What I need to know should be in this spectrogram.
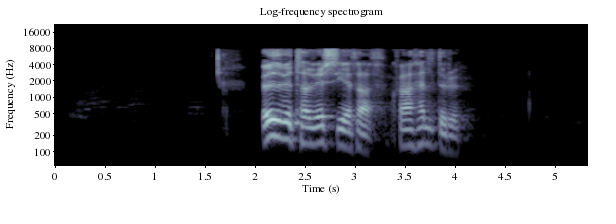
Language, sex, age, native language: Icelandic, male, 18-19, Icelandic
